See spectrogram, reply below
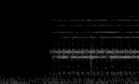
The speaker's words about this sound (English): Oh, phone rings.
